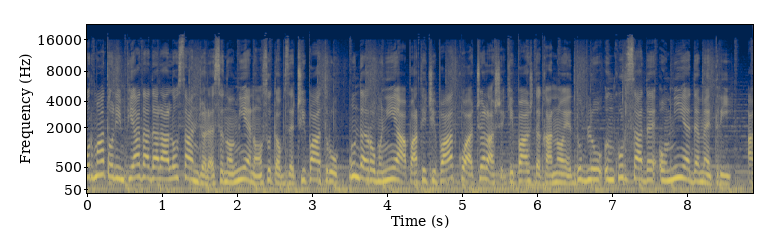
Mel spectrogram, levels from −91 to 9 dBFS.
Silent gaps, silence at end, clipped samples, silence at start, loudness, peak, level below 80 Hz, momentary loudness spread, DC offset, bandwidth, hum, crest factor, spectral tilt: none; 0 s; under 0.1%; 0 s; -12 LUFS; 0 dBFS; -26 dBFS; 4 LU; under 0.1%; 16.5 kHz; none; 12 dB; -6 dB/octave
